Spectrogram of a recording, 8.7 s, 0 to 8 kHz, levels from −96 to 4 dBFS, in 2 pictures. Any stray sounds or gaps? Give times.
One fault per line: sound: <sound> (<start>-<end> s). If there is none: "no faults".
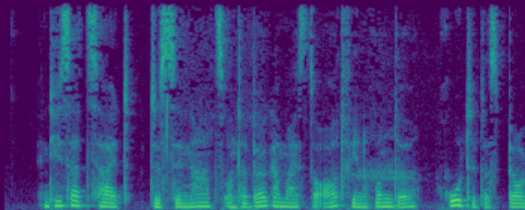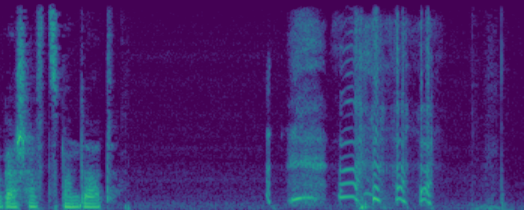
sound: laugh (6.6-8.1 s)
